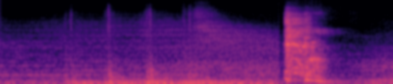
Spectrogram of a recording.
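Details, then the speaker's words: A single sharp, dry cough from an adult man with a scratchy throat during a recording, over low background music. "Excuse me. Throat's getting all scratchy. And of course, I did not plan ahead and grab I didn't put bring any water with me for this recording."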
